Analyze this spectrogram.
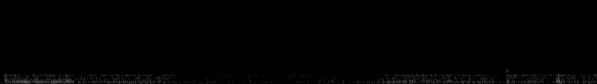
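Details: Pet dog Sacsha asleep indoors, giving low rumbling snores with a rough, rattling breath and a slight hiss above, in two long drawn-out pulls separated by a quieter pause.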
